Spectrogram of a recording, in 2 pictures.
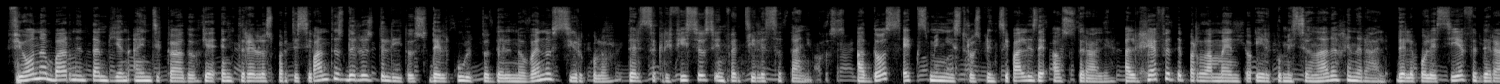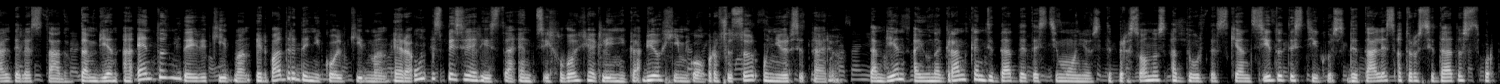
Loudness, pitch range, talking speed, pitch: -17 LUFS, 155-190 Hz, 160 wpm, 165 Hz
